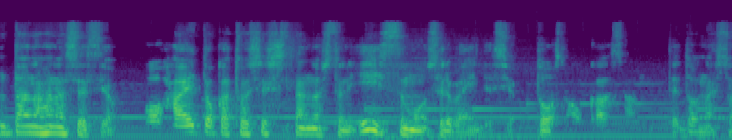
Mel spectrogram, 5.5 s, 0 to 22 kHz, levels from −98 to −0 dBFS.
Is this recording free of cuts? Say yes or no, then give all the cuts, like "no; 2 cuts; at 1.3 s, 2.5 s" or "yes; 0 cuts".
no; 2 cuts; at 1.0 s, 4.0 s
